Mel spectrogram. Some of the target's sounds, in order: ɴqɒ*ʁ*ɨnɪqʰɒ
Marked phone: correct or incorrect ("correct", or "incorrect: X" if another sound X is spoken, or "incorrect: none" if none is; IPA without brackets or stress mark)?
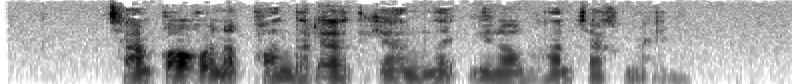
correct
